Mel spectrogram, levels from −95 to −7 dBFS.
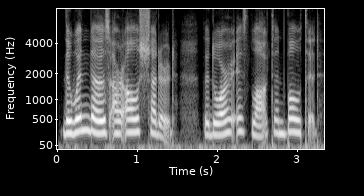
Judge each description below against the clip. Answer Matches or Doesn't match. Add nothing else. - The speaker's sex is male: Doesn't match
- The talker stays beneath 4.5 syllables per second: Doesn't match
